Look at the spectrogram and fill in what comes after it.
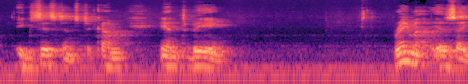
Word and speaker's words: rhema: This word is rhema. R-H-E-M-A, rhema, or pronounced rhema.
